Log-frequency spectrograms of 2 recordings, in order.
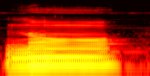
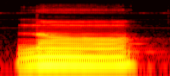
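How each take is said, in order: No difference in how they are said.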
